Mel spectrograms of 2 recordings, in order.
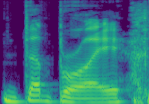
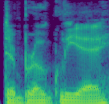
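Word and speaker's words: de Broglie: De Bruy is how the computer says. Yeah, but de Bruy apparently is there's a clip of Fineman pronouncing it debrogier and he's like, I'm a terrible American and that's how I pronounce it. And I don't know, that's always stuck with me, but that is how I learned it is drogier, but I know that's not right.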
